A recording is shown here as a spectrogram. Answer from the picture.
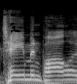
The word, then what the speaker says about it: Tame Impala: Tommy Impala, am I saying that right? Is it Tame Impala? It's spelled Tame.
